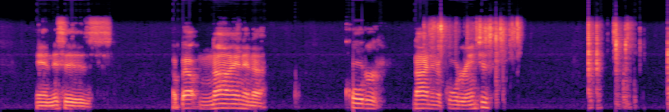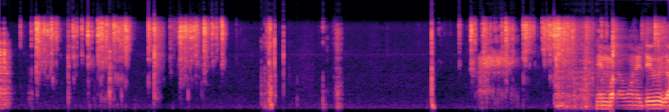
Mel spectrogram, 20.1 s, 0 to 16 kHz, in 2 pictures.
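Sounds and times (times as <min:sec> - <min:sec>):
materials rustling and crinkling: 0:06.3 - 0:07.8, 0:10.3 - 0:15.2, 0:16.5 - 0:20.0.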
